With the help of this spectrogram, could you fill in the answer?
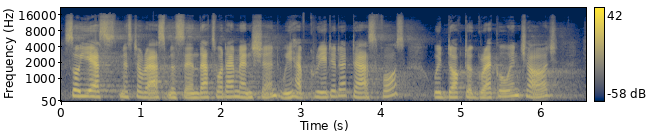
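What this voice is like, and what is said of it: Speaks with a non-native accent. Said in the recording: “I do have an accent”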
